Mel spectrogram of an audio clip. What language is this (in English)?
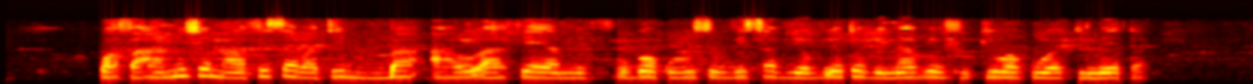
Swahili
